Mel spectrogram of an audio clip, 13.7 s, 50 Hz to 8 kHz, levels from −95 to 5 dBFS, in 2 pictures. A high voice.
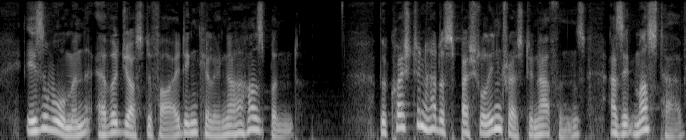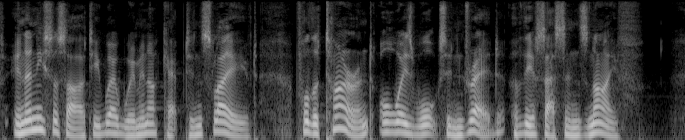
No: medium, 145 Hz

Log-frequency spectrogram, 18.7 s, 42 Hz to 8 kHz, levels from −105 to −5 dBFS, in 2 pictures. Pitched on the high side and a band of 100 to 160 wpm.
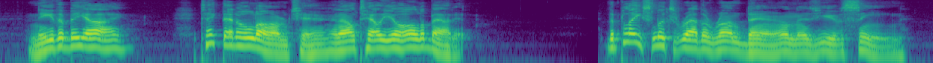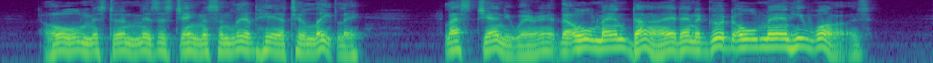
No: low, 120 Hz; average, 150 wpm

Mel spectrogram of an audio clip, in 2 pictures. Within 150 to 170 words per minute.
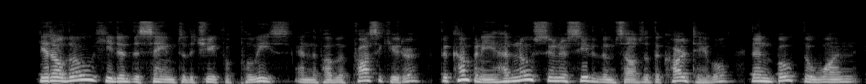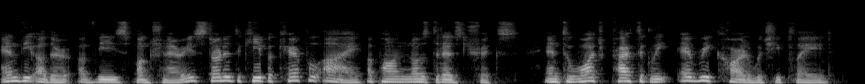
No: average, 185 wpm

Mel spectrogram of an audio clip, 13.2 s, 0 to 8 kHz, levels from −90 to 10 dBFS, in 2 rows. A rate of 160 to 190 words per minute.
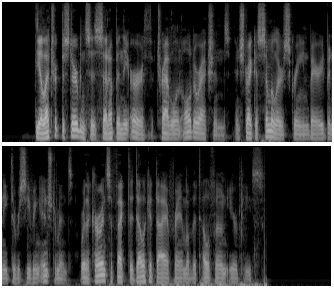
No: average, 150 wpm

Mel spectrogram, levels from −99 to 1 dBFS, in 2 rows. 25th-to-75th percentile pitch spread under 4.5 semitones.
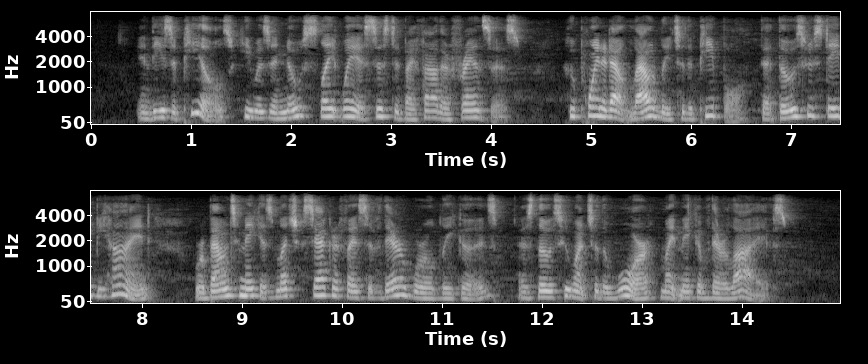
No: average, 5.3 semitones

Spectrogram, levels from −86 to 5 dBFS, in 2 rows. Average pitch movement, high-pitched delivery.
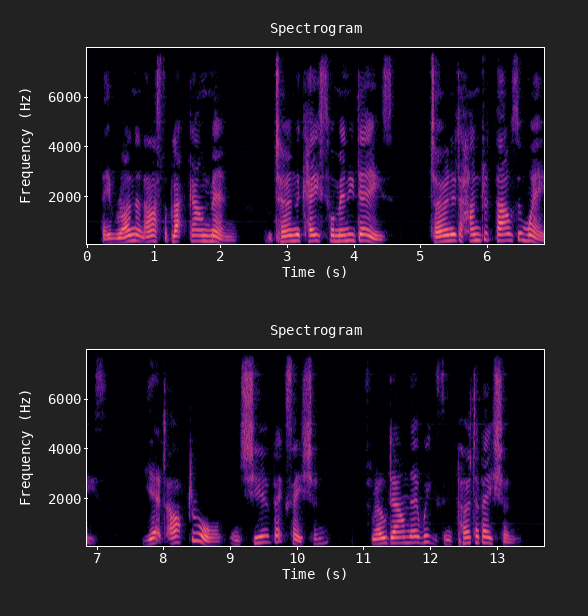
Yes: average, 4.3 semitones; high, 220 Hz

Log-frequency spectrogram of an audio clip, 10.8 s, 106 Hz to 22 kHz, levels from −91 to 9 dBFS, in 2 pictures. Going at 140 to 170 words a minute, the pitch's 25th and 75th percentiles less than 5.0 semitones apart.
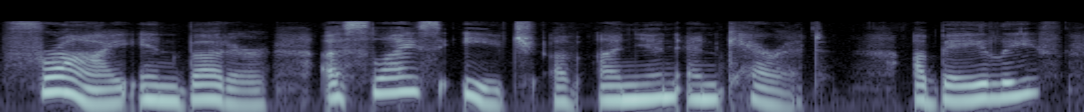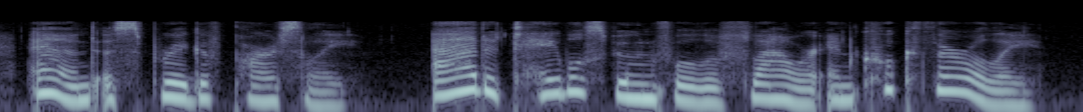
No: average, 145 wpm; average, 5.3 semitones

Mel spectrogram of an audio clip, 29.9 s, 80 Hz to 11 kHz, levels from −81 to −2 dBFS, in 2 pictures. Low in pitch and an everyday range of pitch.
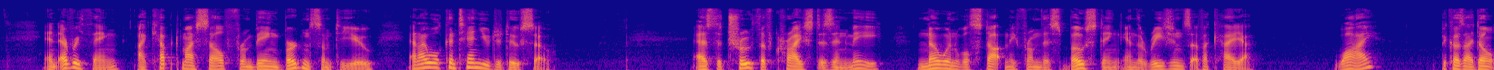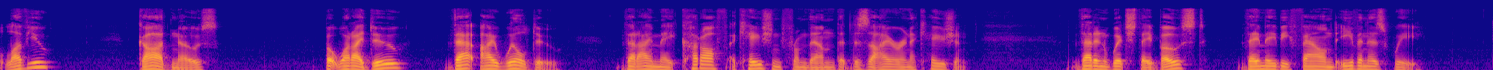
Yes: low, 105 Hz; average, 4.6 semitones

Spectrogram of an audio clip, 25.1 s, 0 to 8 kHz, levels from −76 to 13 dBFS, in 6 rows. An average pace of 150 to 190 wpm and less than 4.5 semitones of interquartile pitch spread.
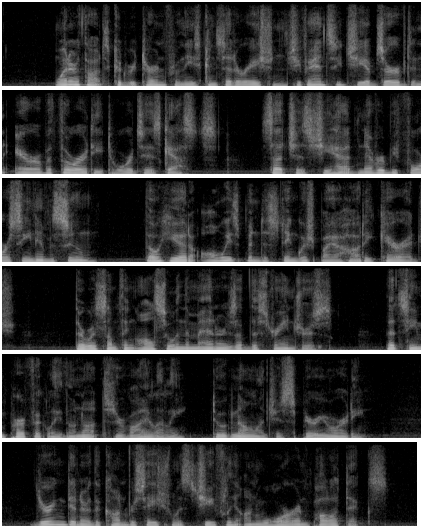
Yes: average, 165 wpm; average, 3.8 semitones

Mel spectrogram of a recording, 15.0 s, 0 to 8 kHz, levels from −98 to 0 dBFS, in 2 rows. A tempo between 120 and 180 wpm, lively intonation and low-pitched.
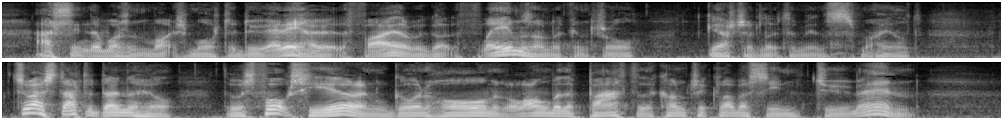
No: average, 190 wpm; wide, 5.8 semitones; very low, 90 Hz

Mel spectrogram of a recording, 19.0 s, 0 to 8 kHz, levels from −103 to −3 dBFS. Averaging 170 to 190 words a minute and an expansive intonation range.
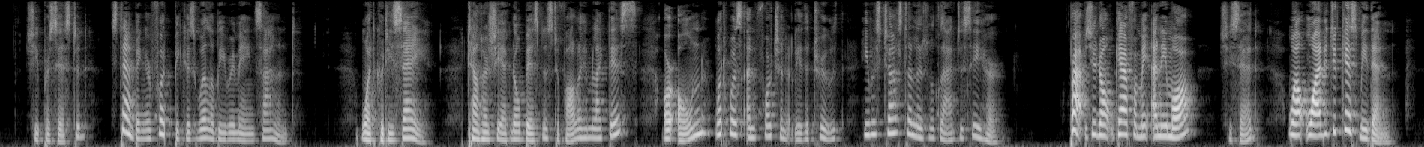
Yes: average, 180 wpm; wide, 7.6 semitones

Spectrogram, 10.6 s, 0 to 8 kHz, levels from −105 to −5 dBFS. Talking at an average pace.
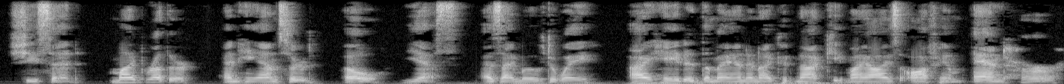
Yes: average, 160 wpm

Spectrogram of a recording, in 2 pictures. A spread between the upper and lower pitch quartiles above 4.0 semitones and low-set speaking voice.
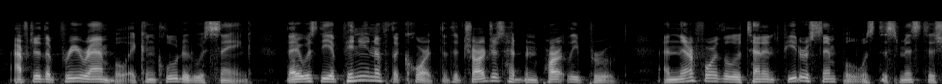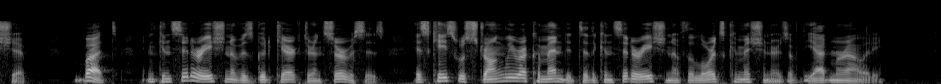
Yes: average, 4.5 semitones; low, 120 Hz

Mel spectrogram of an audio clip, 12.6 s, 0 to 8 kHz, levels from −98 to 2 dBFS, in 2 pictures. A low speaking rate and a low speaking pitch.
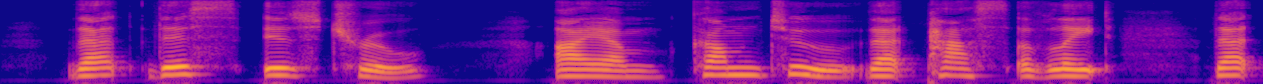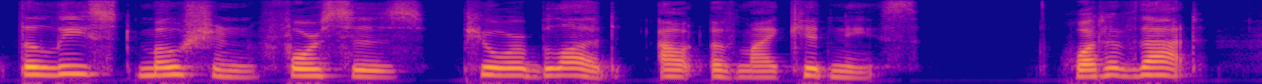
No: slow, 125 wpm; high, 205 Hz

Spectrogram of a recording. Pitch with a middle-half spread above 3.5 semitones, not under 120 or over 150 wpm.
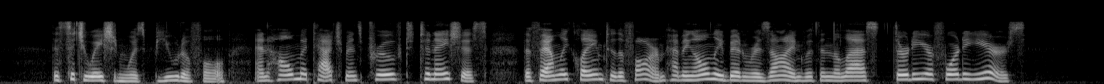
Yes: average, 4.7 semitones; average, 140 wpm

